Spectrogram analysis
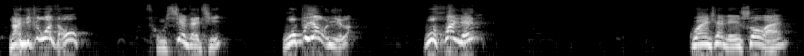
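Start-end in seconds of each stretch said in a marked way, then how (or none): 0.1-4.9 high-pitched angry outburst; furious dismissal. A narrator's reading. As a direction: dismiss them in a rising fury. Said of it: "咬牙切齿的说". (气急败坏地高声赶人)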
